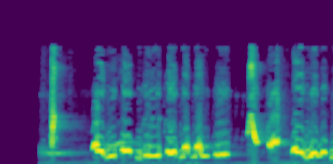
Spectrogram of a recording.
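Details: White-rumped shama morning song meant to set off a quiet shama: a thin note, then a tumbling rush of varied slurred whistles and chatters, with a high sweeping phrase near the end.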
